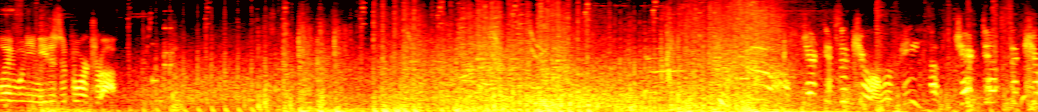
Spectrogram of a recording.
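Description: Rifle shots crack in rapid bursts nearby.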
